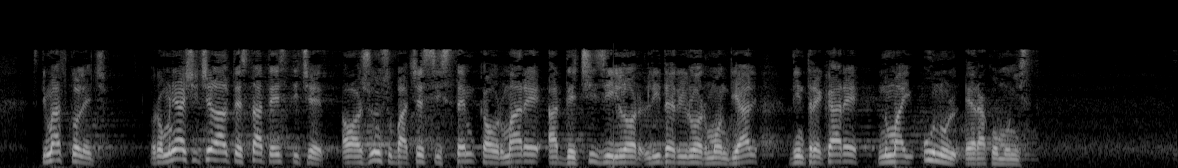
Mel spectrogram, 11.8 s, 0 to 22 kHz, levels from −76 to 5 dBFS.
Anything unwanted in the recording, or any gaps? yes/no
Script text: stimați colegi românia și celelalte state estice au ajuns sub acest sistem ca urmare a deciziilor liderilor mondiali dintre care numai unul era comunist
no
